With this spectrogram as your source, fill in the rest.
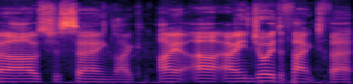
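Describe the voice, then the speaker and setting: With a British accent, a man speaks at a medium pitch. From UK. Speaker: writer panelist. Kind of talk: panel discussion.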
